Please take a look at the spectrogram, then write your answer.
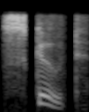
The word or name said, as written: scoot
